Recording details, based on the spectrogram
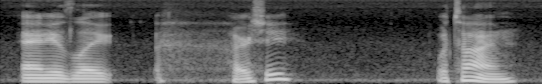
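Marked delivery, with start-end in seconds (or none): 1.8-3.9 sleepy, drowsy, half-awake voice. Retelling a phone call to a friend who answered: imitating Matt sounding sleepy. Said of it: "he sounded, like, sleepy".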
